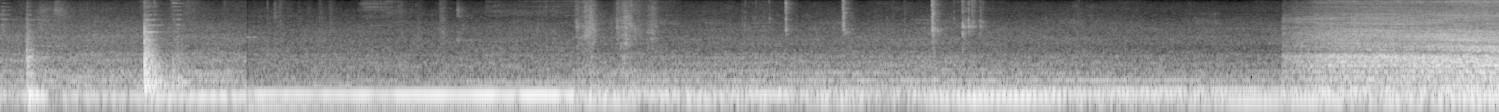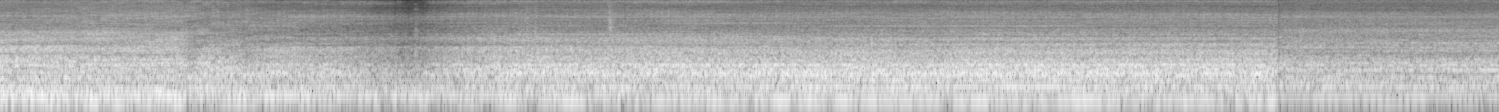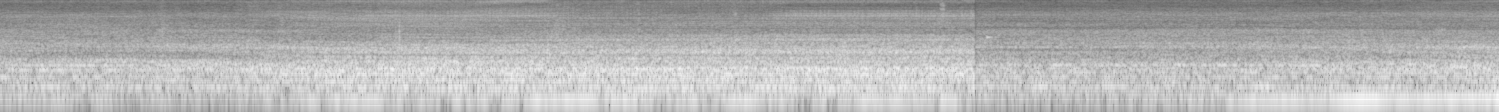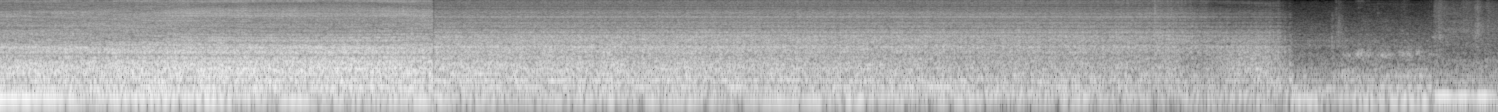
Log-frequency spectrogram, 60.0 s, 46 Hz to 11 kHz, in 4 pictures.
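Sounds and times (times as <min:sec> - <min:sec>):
large engine humming: 0:06.9 - 0:59.9
loud rushing mechanical noise: 0:12.7 - 0:58.3.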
